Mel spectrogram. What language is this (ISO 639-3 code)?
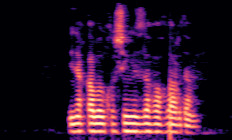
uzb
